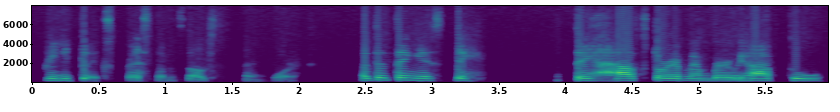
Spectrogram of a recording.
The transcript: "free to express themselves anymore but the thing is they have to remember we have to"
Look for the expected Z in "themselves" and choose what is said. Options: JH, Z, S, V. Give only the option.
S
